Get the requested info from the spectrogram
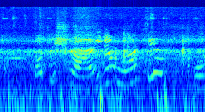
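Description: A large dog "talking": short warbling whine-like vocalizations that swoop down and up in pitch, about half a second in and again near the end, with two low knocks in between.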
